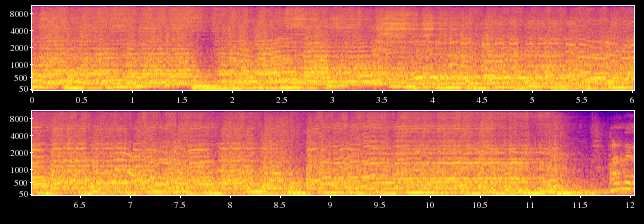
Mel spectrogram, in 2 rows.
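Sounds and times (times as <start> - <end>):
bass line: 0.0 - 11.4
trumpets and trombones: 0.0 - 11.6
live band playing dance music: 0.0 - 12.0.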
